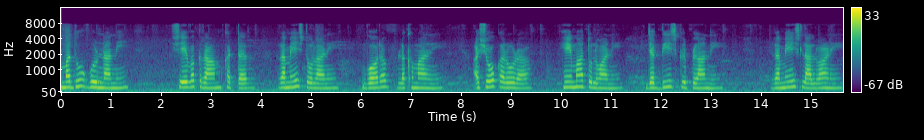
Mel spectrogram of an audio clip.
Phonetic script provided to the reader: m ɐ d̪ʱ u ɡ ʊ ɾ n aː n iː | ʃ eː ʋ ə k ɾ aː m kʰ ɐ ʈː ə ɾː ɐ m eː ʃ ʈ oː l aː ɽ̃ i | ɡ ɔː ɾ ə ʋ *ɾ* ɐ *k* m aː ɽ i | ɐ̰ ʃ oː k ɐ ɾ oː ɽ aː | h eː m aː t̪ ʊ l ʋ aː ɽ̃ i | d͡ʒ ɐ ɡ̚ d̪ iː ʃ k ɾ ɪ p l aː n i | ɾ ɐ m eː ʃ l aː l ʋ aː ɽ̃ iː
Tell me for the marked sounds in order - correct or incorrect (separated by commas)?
incorrect, incorrect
